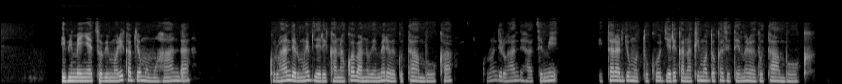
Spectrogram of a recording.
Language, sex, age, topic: Kinyarwanda, female, 18-24, government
